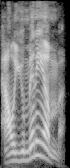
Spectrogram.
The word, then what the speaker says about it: aluminium: And then when you go out and other people are like, no, it's pronounced aluminium, then you really figure out the correct way.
